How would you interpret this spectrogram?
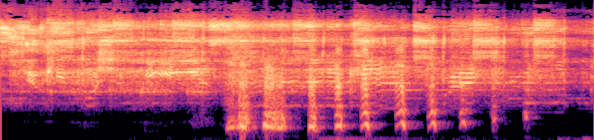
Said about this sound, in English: Here's my ringtone.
